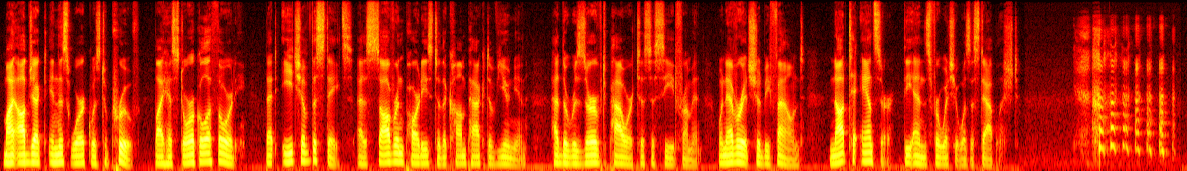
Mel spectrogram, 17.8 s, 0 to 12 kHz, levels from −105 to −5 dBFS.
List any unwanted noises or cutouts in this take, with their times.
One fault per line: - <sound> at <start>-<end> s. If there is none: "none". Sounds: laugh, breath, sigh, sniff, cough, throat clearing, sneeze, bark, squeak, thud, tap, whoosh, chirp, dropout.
- laugh at 16.1-17.6 s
